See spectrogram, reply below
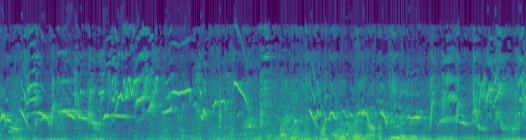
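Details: Oriental magpie-robin singing a continuous, loud and varied song of sweeping whistles, harsh notes and fast trills, with a low hum and some background voices.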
